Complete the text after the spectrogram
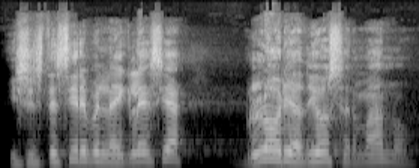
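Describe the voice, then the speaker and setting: A man preaching a sermon to his congregation, often calling them brother and swinging between loud cries and hushed asides. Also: sits high, fairly quick, big-room sound. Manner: addresses listeners as "hermano", swings from loud to hushed.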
